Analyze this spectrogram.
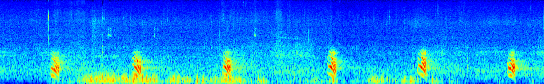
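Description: A man gives short, loud, falling wailing calls at even intervals.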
